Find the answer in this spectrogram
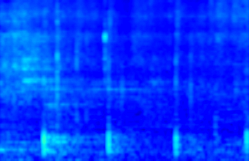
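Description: Footsteps on a hard tiled floor: three short, sharp steps evenly spaced about two-thirds of a second apart.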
